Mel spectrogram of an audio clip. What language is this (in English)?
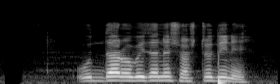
Bangla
